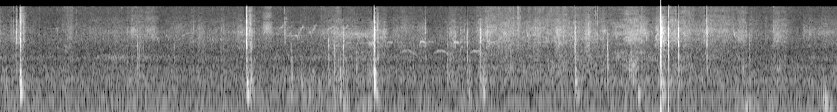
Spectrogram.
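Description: Sewer inspection camera and its push cable being fed through a drain pipe: irregular clicks and knocks, the sharpest a little after halfway, over a steady faint hiss.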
